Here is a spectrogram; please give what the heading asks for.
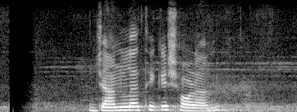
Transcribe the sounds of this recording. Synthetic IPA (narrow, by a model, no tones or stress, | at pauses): d͡ʑanlat̪ʰekeʃɔɽan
